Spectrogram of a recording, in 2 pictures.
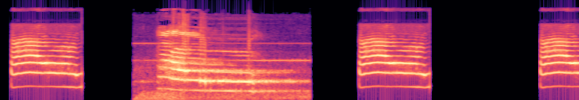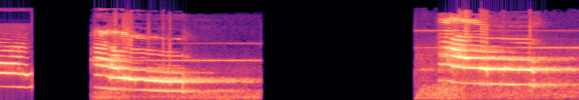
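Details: Cat calls used to chase mice away: short, clear, level meows alternate with longer, lower, sliding and rougher yowling meows, six calls in about fifteen seconds with silent gaps between.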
